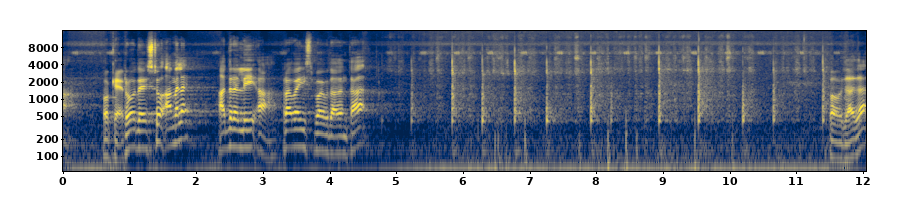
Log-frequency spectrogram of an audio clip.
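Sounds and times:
chalk tapping and scratching on blackboard: 0:04.4 - 0:12.0.

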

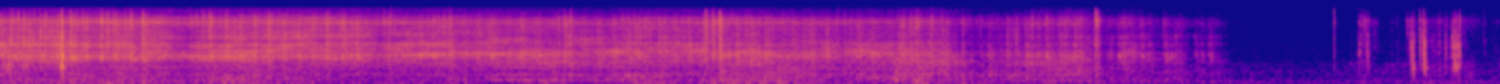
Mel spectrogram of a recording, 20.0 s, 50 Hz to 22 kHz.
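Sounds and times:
toy train motor whirring: 0:00.0 - 0:16.4
wheels rattling on rails: 0:00.0 - 0:16.4.

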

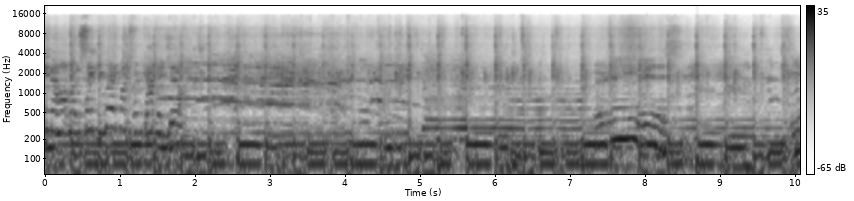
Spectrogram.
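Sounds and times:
punk rock band playing: 0:00.0 - 0:10.0.

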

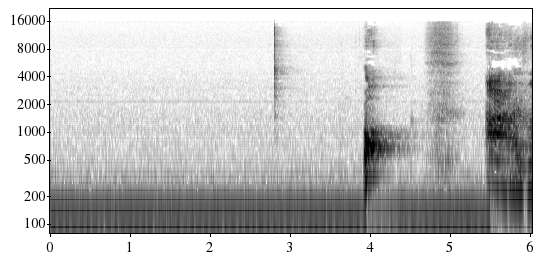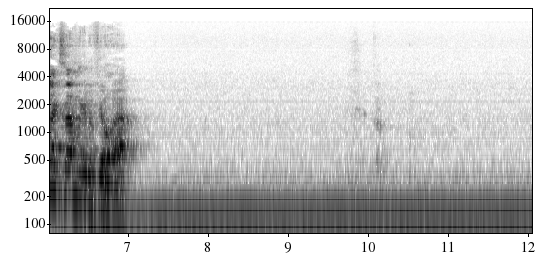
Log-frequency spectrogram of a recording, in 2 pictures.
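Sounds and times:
steady low hum: 0:00.0 - 0:12.0
brief click: 0:02.8 - 0:03.0
man exclaiming in surprise: 0:03.9 - 0:04.5, 0:05.4 - 0:06.9.

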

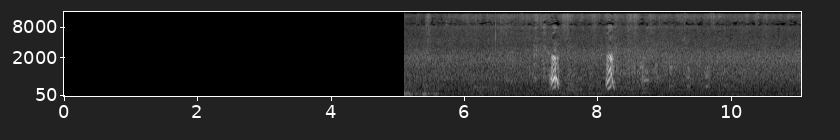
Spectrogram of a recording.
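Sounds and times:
dog barking: 0:07.1 - 0:09.8.

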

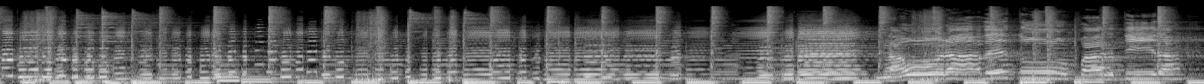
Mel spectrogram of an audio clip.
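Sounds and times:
accordion playing lead: 0:00.0 - 0:12.0
pulsing bass: 0:00.0 - 0:12.0
person singing: 0:08.8 - 0:12.0.

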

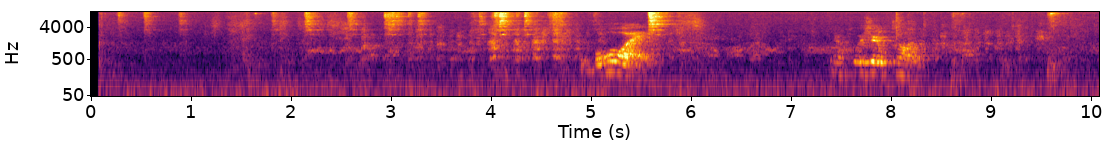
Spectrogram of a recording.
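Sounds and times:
dog panting: 0:02.3 - 0:10.0.

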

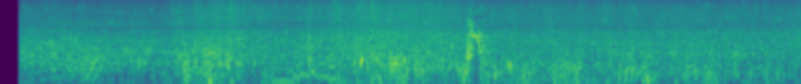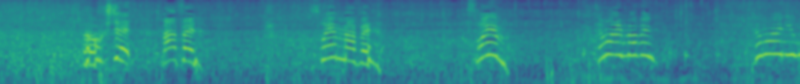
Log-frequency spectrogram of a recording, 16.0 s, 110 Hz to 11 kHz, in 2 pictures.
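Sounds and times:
dog splashing through water: 0:00.2 - 0:09.7, 0:12.6 - 0:16.0
river rushing over rapids: 0:01.4 - 0:11.5
dog yelp: 0:04.6 - 0:05.0.

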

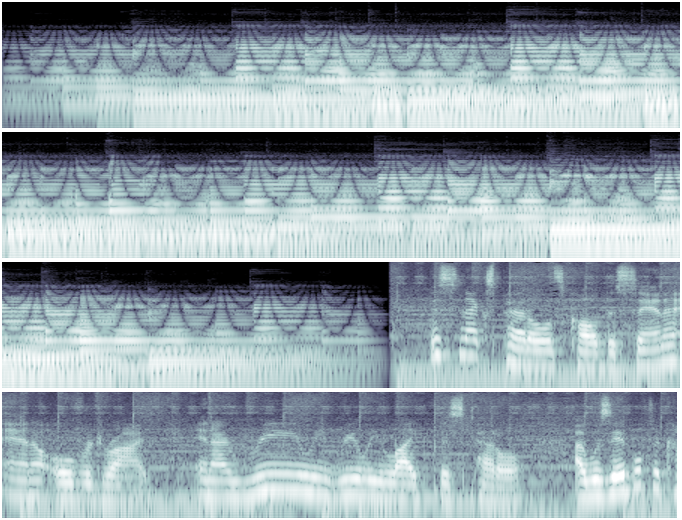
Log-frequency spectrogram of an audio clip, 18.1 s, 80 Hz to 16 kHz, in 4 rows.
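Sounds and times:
electric guitar with delay: 0:00.0 - 0:18.0.

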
